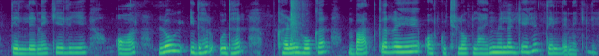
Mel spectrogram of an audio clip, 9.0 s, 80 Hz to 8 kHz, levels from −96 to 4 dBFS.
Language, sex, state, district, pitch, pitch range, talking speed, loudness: Hindi, female, Chhattisgarh, Sarguja, 215 Hz, 195-235 Hz, 165 wpm, -31 LUFS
